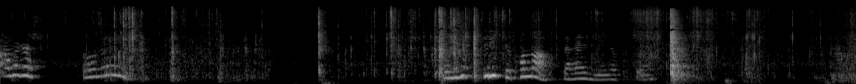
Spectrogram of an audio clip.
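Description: Plastic packaging rustles and crinkles.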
